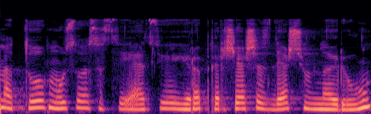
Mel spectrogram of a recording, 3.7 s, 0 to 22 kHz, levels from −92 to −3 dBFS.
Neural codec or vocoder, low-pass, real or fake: none; 10.8 kHz; real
